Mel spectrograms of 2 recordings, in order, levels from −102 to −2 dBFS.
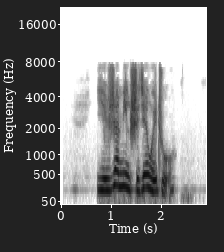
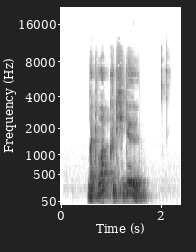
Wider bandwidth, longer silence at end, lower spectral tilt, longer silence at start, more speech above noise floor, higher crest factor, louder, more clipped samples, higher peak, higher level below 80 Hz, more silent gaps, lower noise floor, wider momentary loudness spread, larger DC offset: second, 8 kHz vs 11 kHz; about the same, 0.65 s vs 0.7 s; second, -5 dB/octave vs -6.5 dB/octave; first, 0.7 s vs 0.55 s; about the same, 43 dB vs 46 dB; about the same, 14 dB vs 18 dB; first, -15 LUFS vs -32 LUFS; neither; first, -4 dBFS vs -14 dBFS; first, -54 dBFS vs -66 dBFS; neither; second, -57 dBFS vs -77 dBFS; about the same, 11 LU vs 9 LU; neither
